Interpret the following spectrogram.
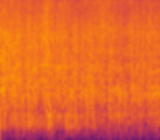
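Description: Water from a garden hose pouring steadily into a bucket of ice and water.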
